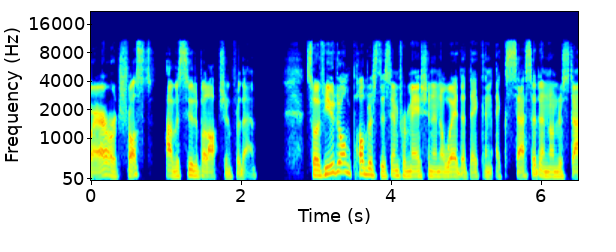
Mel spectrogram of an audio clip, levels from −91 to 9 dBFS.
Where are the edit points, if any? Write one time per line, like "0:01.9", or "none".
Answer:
none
